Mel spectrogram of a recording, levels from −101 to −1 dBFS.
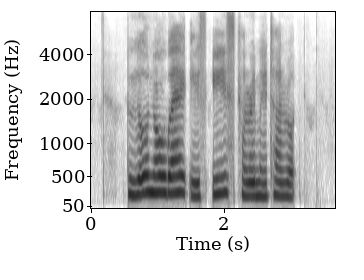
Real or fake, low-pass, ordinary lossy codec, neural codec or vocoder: fake; none; none; codec, 16 kHz, 1 kbps, FreqCodec, larger model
